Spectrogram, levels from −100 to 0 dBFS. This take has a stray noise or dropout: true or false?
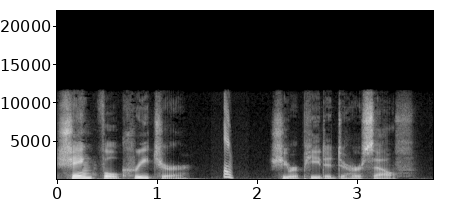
true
